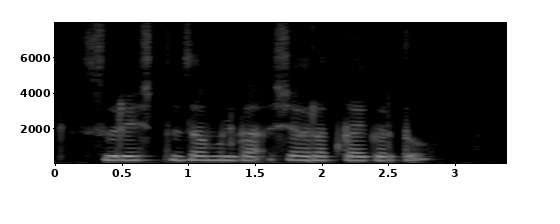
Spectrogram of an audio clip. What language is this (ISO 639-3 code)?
mar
